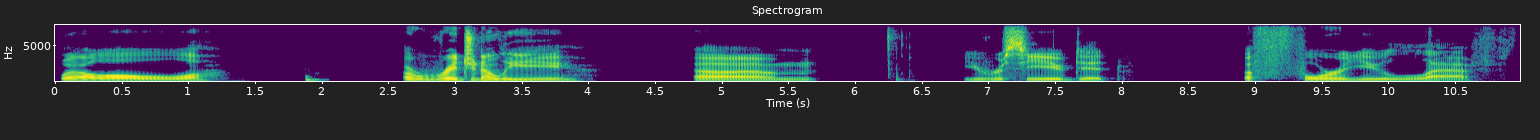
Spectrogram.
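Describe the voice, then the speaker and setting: Low, bright-voiced man as game master. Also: extremely slow, long pauses, smooth, dry recording, clean studio sound. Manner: casual, hedging, talking through options with players. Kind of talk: improvised narration of a tabletop roleplaying game.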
